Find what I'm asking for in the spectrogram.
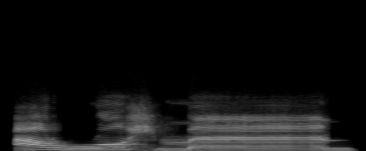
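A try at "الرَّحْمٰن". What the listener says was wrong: Mulutnya O ya, nggak boleh O coba. Nah begitu, nggak boleh bibirnya dibulat-bulatkan ya.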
